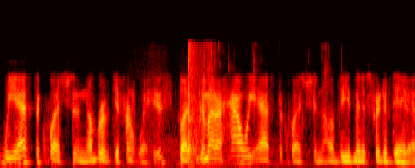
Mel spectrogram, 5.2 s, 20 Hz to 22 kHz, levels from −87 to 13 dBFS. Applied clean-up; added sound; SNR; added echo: none; Bathtub (filling or washing) / Water / Splash, splatter; 13 dB; none.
